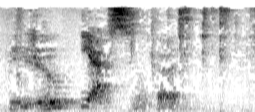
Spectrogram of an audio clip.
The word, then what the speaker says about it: Bijoux: Buju. Bju.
